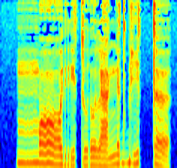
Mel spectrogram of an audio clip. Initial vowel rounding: rounded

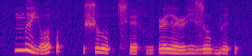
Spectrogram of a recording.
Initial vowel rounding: unrounded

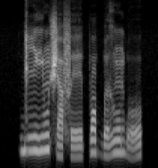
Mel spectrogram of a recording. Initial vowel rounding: unrounded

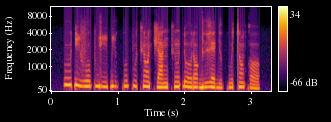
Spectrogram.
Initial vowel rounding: rounded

